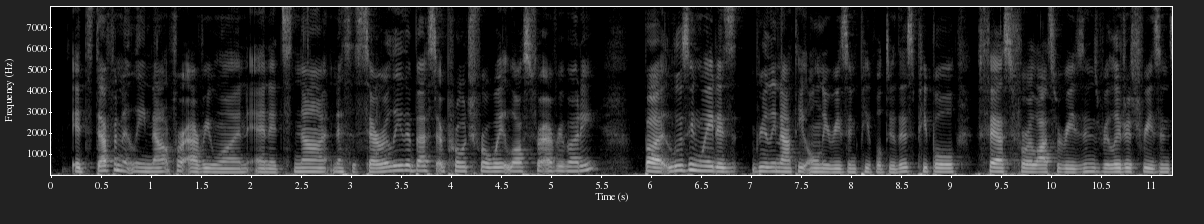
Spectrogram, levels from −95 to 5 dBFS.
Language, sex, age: English, female, 20-39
